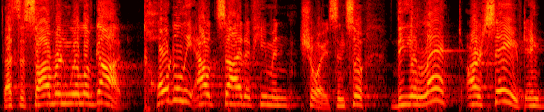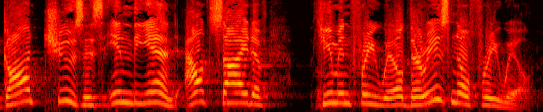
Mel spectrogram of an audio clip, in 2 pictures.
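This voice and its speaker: A man delivering a sermon as a teaching lecture. His voice sits on the higher side for a man. He speaks with emphasis and keeps turning to the audience with rhetorical questions. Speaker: preacher.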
